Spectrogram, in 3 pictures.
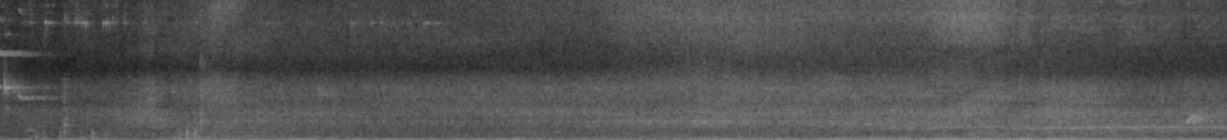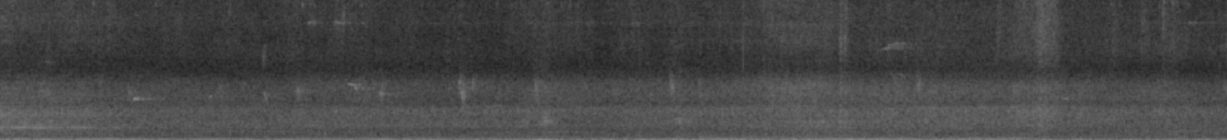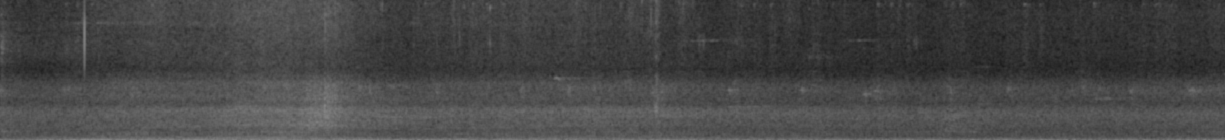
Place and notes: JiangNing Park, Taipei City - Morning in the park
Morning in the park, Traffic Sound, Environmental sounds, Birdsong
Binaural recordings
Taipei City, Taiwan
